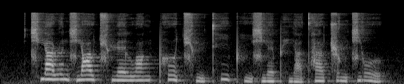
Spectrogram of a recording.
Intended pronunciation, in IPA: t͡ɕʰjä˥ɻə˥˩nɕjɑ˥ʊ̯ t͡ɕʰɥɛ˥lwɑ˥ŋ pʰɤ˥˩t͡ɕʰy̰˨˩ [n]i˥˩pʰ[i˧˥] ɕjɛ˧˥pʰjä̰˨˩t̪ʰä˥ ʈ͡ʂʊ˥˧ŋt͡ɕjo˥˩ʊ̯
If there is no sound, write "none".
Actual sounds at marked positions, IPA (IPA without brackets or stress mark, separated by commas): t̪ʰ, ḭ˨˩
